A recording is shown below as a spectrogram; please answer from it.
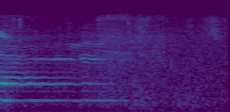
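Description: The end of a woman's sung phrase in a Red Dao folk song: one held note fading out a little over a second in, then near silence.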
